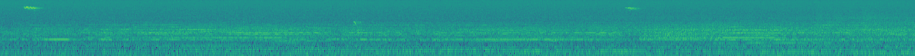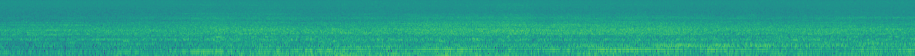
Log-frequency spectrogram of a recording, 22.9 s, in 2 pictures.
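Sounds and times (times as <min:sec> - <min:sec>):
sirens: 0:00.2 - 0:22.8
distant horns: 0:00.5 - 0:22.8.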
